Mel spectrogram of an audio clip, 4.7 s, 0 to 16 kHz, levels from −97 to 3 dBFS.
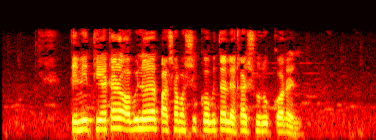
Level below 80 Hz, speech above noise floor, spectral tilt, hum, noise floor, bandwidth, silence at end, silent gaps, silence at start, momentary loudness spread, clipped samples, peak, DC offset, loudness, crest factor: -52 dBFS; 35 dB; -4.5 dB/octave; none; -50 dBFS; 8 kHz; 0.95 s; none; 0.9 s; 7 LU; under 0.1%; -2 dBFS; under 0.1%; -15 LUFS; 14 dB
